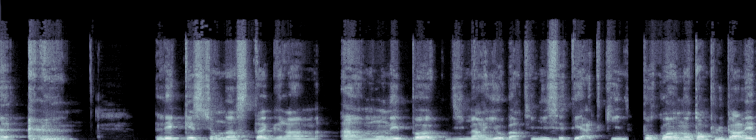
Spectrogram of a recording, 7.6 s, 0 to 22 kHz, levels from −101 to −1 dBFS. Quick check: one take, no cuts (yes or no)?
no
